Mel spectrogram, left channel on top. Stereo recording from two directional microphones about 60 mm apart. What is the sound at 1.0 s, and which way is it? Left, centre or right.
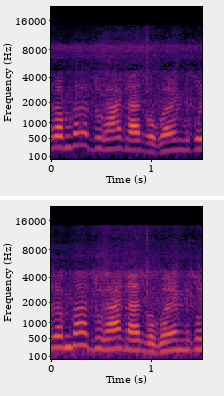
Speech, left.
